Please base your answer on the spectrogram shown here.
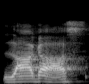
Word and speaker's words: logos: Hence the word logos, which is pronounced lagos, L-A-W-G-A-H-S.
